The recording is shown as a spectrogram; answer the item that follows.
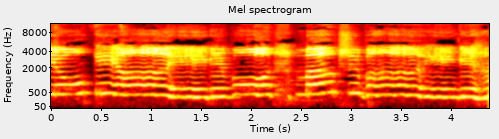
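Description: A woman singing a naat, an Urdu devotional song, solo. Her single voice holds long notes that bend and glide in ornamented runs, with short breaths between phrases and no instruments.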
